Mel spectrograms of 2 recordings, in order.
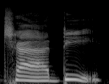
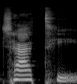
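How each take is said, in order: First: The middle consonant is a soft D sound. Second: The middle consonant is a crisp T sound. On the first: The speaker calls it right. "We make it kind of a D sound" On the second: The speaker calls it wrong. "we don't say chatty"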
